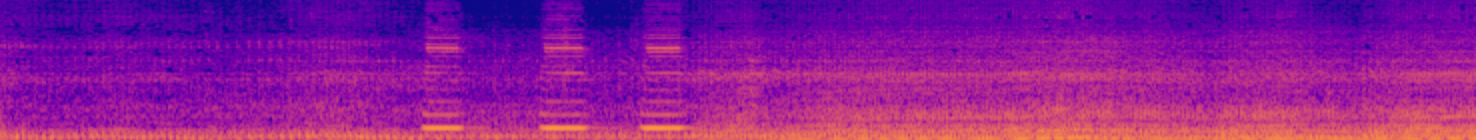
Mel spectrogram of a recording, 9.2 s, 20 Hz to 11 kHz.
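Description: Two 110 cc Honda scooters, an Activa 4G and an Aviator, running. A horn gives three short beeps about three seconds in. Then both engines rev up and hold there under load as the scooters pull against each other in a tug of war.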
